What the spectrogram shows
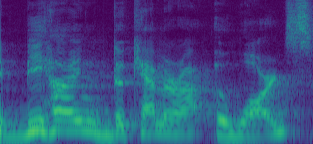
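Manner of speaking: very slow, drawn-out put-on American English accent. Reading out a quiz answer option to friends, in an American accent. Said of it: "avec l'accent américain".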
